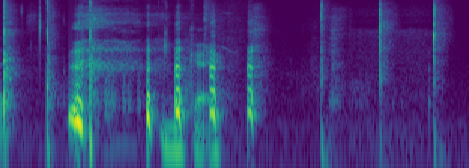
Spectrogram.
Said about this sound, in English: None of us clapping in succession. It just sounds like random seals just flipping around.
